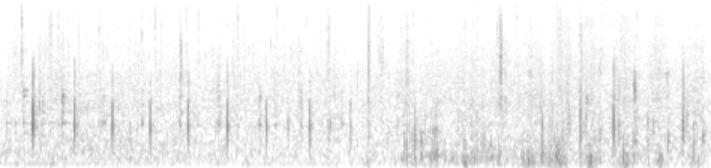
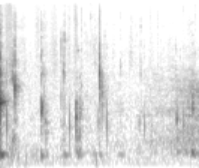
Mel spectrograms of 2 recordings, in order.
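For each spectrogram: First: can of macaroni and cheese with thick, solid contents. Second: tinned macaroni cheese with runny, liquid sauce.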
